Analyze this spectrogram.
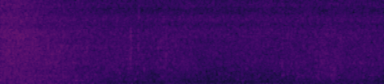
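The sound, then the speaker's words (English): A steady, dense rush of water roars without a break, a broad churning wash as water pours through the window openings into a box simulating an aircraft cabin during a mock ditching, with no voices. “Water is now pouring into the cabin through the window's openings.”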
